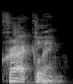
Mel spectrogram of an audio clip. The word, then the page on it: crackling: American English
